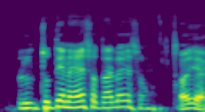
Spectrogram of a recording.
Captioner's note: speaking In Foreign Language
